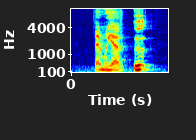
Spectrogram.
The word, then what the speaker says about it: う: In other words, it sounds just like U in Uno, the card game, or the number 1 in Spanish.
